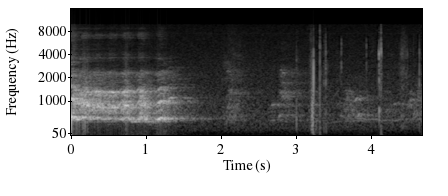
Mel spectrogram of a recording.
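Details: Dogs at midnight open with a loud, rough, sustained bark-howl, then fall to softer calls punctuated by short sharp clicks and yips.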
